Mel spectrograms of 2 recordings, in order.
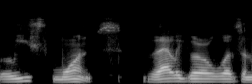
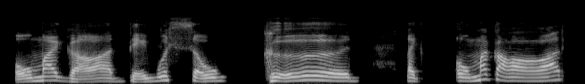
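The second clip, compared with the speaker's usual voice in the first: put-on full valley girl speech pattern. Showing a phrase that makes the speaker sound like one, in a valley girl voice. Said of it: "makes me sound like a valley girl".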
